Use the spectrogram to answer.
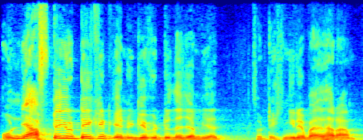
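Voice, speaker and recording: A man with a somewhat high voice and a mellow, soft-edged tone delivers a scholarly answer to a question. He builds his case methodically, leaning hard on key words and posing rhetorical questions, his pitch jumping up for emphasis. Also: lively intonation, fast. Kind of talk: lecture-style question and answer.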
